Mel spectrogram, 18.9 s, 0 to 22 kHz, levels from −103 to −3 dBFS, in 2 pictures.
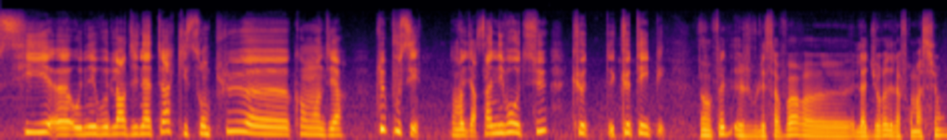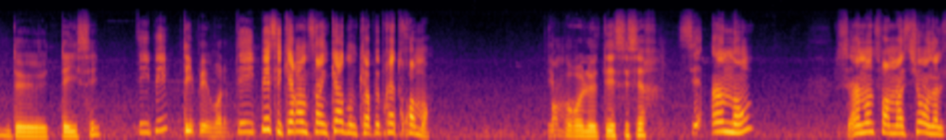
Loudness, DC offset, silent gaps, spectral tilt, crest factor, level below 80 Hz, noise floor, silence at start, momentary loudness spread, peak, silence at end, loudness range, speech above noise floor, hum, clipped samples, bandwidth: -22 LUFS; under 0.1%; none; -5.5 dB/octave; 18 dB; -64 dBFS; -51 dBFS; 0 s; 10 LU; -4 dBFS; 0 s; 3 LU; 30 dB; none; under 0.1%; 14.5 kHz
